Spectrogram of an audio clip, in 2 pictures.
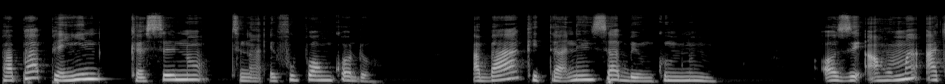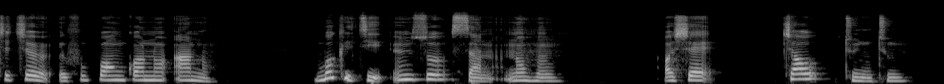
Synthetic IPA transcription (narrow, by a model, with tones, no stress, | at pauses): pʰa˨pa˦pʰæ˨ɲĩ˦n | kʰæ˨se˦nʊ̃˦ | tʰɪ˨nã˨ʔæ˨fu˦pʰɔ̃˦ŋ̩˦kʰɔ˦dʊ˨ | a˨baː˨˦kʰi˨tʰa˨nɪ̃˦n̩˦sa˦bẽ˨ŋkʰũ˦mnũ˦mũ˨ | ɔ˨zɪ˨ʔa̰˨ɦʊ̃˨mã˦ʔa˨t͡ɕʰɪ˦t͡ɕʰɪ˦ɾæ˨fu˦pʰɔ̃˦ŋ̩˦kʰɔ˦nʊ̃˦ʔa˦nʊ̃˨ | bɔ˦kʰi˨tʰi˨n̩˦sʊ˦sã˨nːʊ̃˦ɦʊ̃˦ | ɔ˨ɕɛ˨ | t͡ɕʰa˦w | tʰũ˨ntʰũ˦m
